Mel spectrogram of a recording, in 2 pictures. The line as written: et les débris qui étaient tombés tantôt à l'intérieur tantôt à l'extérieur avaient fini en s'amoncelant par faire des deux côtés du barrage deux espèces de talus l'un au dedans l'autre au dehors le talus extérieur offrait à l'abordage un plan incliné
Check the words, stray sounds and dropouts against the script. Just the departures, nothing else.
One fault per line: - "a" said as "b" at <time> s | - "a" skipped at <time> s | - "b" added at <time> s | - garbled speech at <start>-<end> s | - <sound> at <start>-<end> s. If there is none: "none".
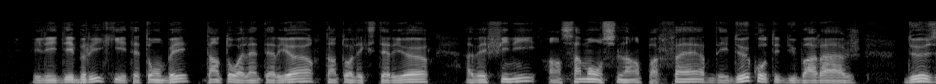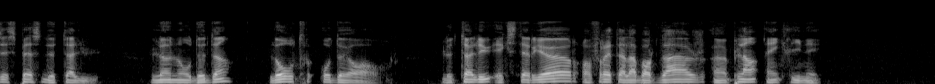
none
